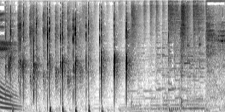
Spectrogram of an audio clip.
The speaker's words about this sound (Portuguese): Eu já começo pedindo uma salva de palmas. O aniversariante do dia,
